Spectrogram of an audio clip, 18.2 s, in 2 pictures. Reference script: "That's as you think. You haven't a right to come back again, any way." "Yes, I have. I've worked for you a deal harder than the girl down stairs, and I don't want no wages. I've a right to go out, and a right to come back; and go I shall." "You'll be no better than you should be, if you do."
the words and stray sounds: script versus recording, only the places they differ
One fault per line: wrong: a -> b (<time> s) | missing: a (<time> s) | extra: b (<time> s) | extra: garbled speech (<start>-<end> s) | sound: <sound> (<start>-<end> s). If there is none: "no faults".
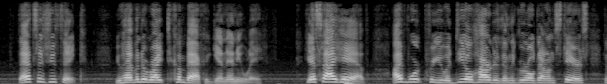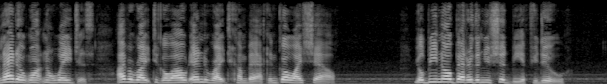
no faults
